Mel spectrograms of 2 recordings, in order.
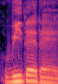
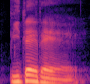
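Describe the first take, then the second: First: The word begins with a W sound. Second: The word begins with a V sound.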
